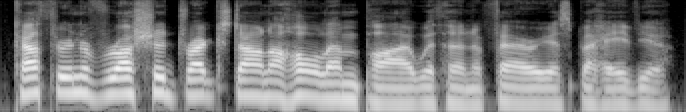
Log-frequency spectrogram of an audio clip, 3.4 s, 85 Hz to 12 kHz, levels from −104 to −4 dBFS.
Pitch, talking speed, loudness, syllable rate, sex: 150 Hz, 210 wpm, -19 LUFS, 7.0 syllables/s, male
